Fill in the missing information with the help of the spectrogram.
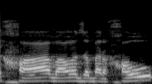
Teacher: خا کو حلقے اوپر والے حصے سے ادا کریں گے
